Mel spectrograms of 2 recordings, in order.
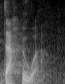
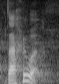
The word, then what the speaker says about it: Dahua: But you pronounce it Dahua, okay? It's a Chinese brand. See? Dahua.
